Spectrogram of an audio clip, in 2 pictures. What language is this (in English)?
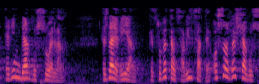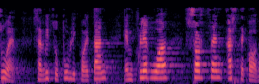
Basque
